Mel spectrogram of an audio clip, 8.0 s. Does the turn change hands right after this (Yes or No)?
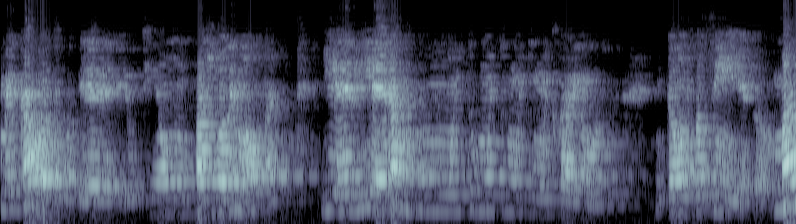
No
